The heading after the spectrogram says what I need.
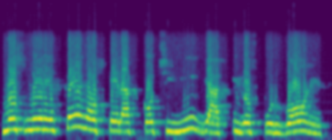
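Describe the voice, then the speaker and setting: Male reciter for a dramatic literary monologue: high register, unhurried, solemn and declamatory delivery. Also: steady tone, a little mellow, rough recording.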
